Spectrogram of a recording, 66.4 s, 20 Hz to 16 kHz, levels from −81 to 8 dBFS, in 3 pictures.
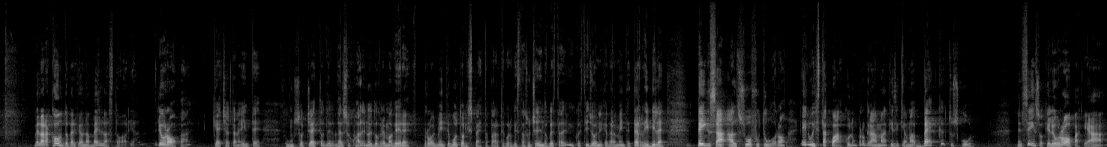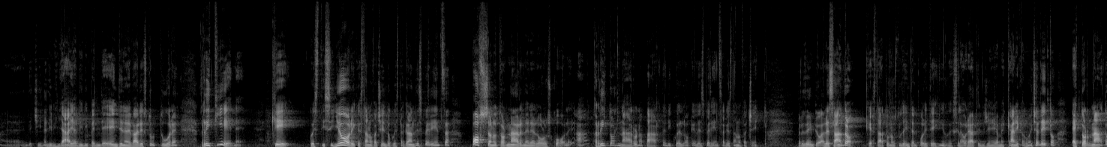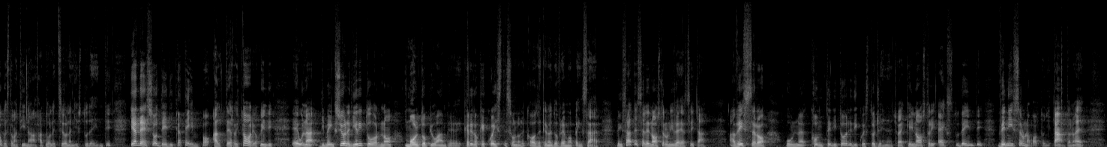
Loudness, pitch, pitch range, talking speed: -28 LUFS, 140 Hz, 125-175 Hz, 155 wpm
